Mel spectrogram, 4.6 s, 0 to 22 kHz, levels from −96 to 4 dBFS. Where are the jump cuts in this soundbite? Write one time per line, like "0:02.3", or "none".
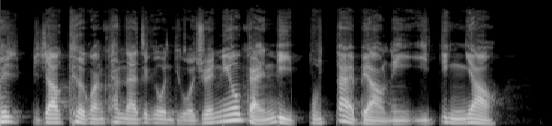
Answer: none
